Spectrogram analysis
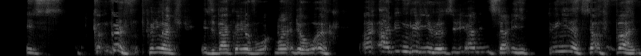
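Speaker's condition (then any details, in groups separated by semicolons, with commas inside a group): Left hemiplegia; left-sided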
